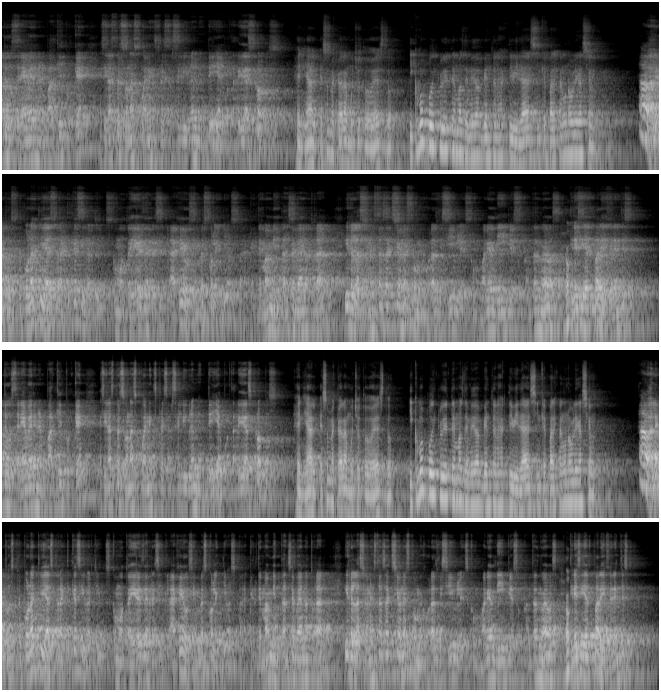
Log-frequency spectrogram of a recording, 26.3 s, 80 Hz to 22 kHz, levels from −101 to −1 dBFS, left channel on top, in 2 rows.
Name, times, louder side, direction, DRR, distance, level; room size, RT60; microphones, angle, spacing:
voice 1, 0.0-5.5 12.7-25.7, right 2 dB, 50° right, 2 dB, 3.1 m, -32 dB
voice 2, 5.8-7.8 8.3-11.9 24.6-24.7, right 2 dB, 80° right, 9 dB, 1.5 m, -32 dB
28.0 x 28.0 x 6.0 m, 2.5 s
head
